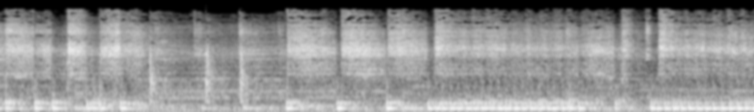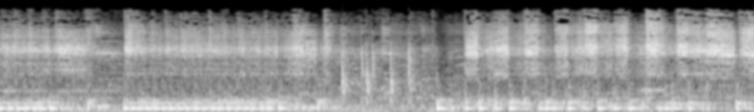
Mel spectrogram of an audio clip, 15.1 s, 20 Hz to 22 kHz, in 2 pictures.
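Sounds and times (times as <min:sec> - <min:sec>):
cymbals clashing: 0:00.0 - 0:15.0
large drum rolls: 0:00.0 - 0:15.0.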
